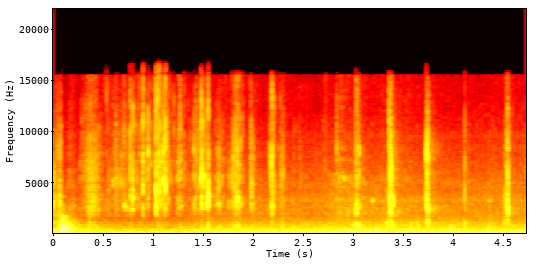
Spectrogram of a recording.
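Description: Close-up eating sounds of a person biting into and chewing a swimming crab (kkotge): scattered short wet clicks and crunches of the crab meat and shell. A faint steady low hum runs underneath.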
